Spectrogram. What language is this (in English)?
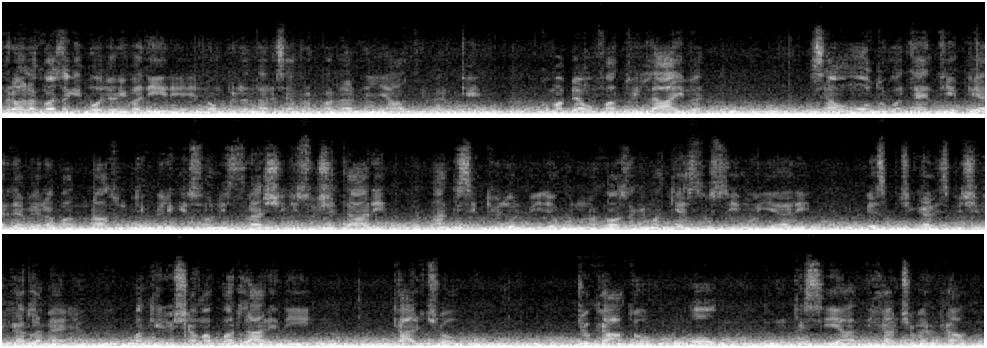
Italian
